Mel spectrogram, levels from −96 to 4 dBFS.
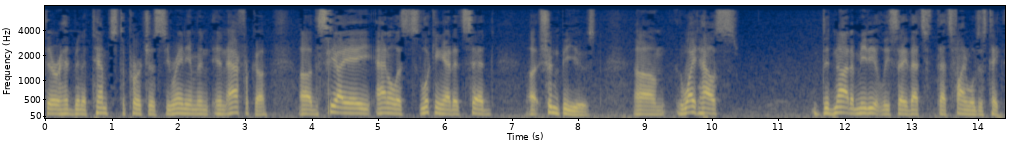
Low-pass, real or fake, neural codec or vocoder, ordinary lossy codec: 7.2 kHz; real; none; MP3, 32 kbps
